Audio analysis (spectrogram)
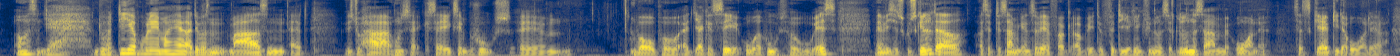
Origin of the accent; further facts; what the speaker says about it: Denmark; jeg er født og opvokset i Danmark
